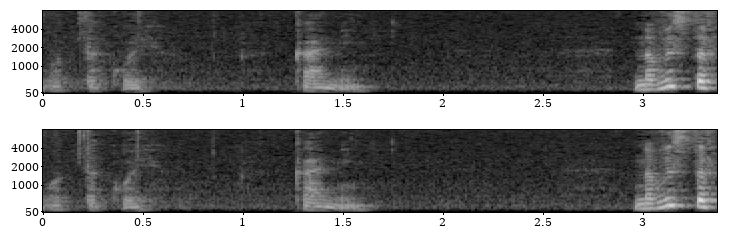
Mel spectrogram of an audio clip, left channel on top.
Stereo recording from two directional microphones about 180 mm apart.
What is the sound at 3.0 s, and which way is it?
Speech, 35° right (ahead or behind).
